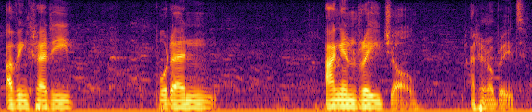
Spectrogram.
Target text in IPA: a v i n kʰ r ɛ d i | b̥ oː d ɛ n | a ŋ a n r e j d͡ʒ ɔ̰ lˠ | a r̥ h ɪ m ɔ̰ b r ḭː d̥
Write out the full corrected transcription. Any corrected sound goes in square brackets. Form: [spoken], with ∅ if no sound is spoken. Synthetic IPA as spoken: a v [iː] n kʰ r ɛ d i | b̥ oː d ɛ n | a ŋ [ɛ] n r e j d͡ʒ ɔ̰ lˠ | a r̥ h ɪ [n] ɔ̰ b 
